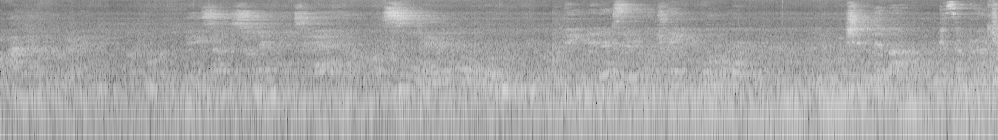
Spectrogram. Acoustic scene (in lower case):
subway station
